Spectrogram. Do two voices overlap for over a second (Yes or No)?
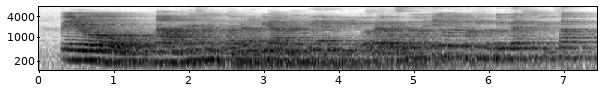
Yes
